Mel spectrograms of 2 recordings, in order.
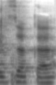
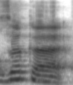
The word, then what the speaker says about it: Zuca: received the other day by zuka I don't know if you've ever heard of them before it's spelled um z u CA and and this bag is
